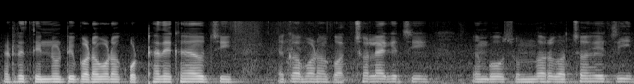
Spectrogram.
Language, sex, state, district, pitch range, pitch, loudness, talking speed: Odia, male, Odisha, Nuapada, 120-130 Hz, 125 Hz, -18 LUFS, 130 wpm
